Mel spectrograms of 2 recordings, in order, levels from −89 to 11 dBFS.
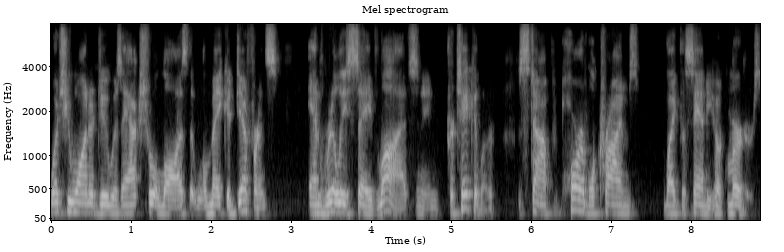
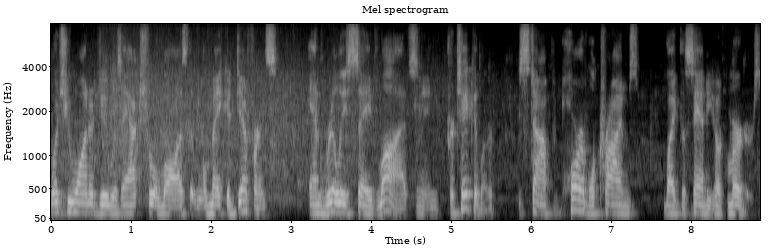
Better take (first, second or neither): first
